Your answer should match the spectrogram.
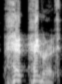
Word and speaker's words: Henrik: Henrik. I think you're the first person I've ever heard who's tried to pronounce that name, Henrik. Silent H.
